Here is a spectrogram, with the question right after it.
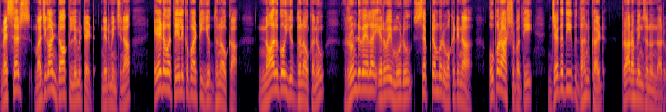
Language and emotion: Telugu, neutral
